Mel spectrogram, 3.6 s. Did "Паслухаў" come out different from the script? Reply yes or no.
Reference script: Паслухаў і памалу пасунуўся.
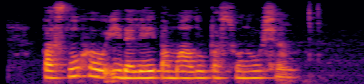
no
